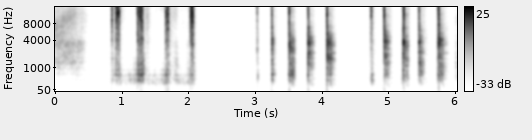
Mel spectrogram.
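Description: Small magnetic balls snapping together as they are set in place: sharp clicks, a few in the first two seconds followed by a brief rattle, then two quick runs of about six or seven clicks each.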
